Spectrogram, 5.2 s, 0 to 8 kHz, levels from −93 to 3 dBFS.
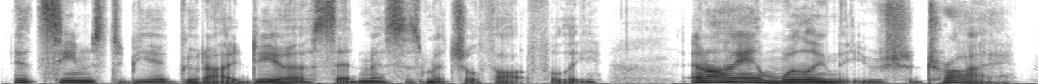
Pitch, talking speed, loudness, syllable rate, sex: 145 Hz, 220 wpm, -19 LUFS, 5.3 syllables/s, female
